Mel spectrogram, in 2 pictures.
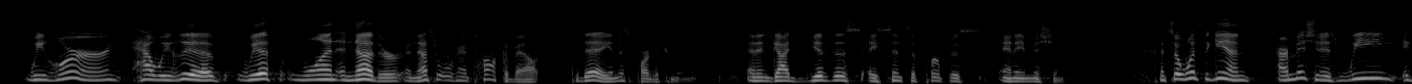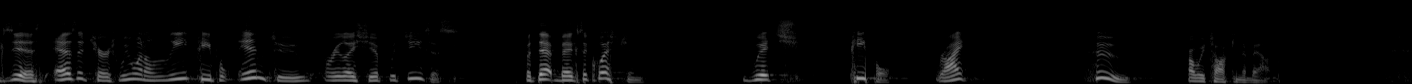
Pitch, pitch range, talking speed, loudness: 195 Hz, 160-230 Hz, 150 wpm, -39 LUFS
